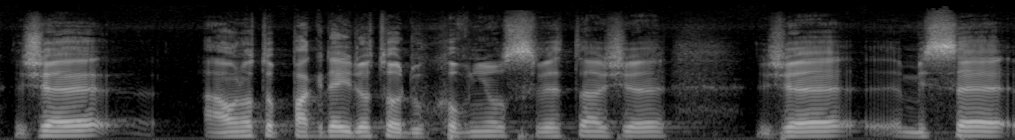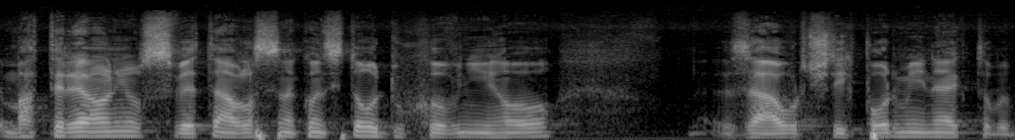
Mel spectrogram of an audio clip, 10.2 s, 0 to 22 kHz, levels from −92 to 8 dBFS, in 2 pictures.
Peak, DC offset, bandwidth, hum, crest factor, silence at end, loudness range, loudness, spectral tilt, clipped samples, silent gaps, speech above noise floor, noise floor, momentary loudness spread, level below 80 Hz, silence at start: -10 dBFS; under 0.1%; 18 kHz; none; 22 dB; 0 s; 5 LU; -29 LUFS; -2.5 dB/octave; under 0.1%; none; 29 dB; -60 dBFS; 11 LU; -58 dBFS; 0.1 s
